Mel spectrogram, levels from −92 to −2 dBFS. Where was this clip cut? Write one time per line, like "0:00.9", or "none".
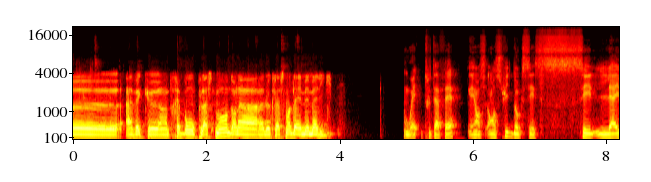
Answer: none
